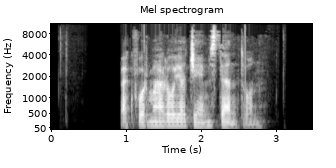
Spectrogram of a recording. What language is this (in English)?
Hungarian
